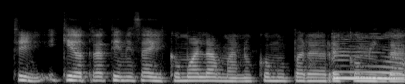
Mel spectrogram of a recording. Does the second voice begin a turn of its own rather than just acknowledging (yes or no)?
yes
